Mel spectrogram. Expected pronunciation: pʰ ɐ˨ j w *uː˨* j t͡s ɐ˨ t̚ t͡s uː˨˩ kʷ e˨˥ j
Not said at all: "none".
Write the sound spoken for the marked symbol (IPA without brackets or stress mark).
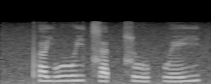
uː˨˧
